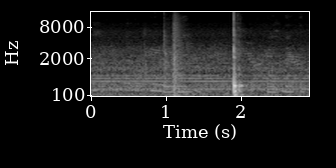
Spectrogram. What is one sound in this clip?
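A plastic bottle knocks sharply a few times as it is handled.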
